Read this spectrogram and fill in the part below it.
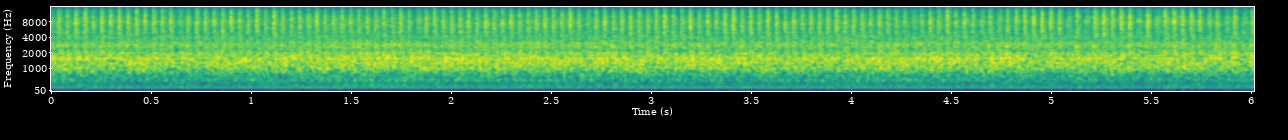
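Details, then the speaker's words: Craftsman push mower, Briggs 6.75 Quantum auto-choke engine, first run after winter storage: steady buzzing drone with ragged uneven beat, runs rough and rich as if stuck on choke; primer hole to Welch plug suspected vacuum leak, carburetor fault. "honestly that sounds just like that one doesn't sound very good"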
